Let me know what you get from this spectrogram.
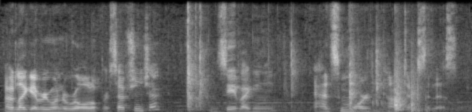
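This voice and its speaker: A man's voice: on the high side, fairly even intonation, fast talker, over loud music. A man narrating a tabletop fantasy game as game master, setting scenes and prompting players.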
